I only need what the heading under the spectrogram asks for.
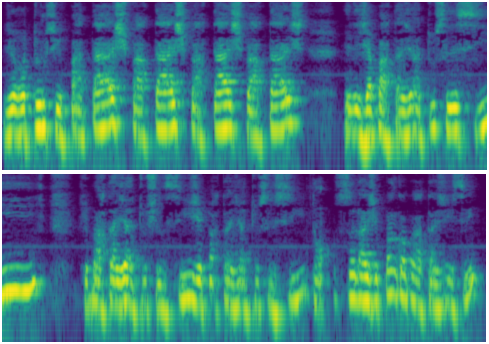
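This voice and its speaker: Slow, hoarse woman live streaming. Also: on the low side, mellow, echoey room. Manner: repetitive, coaxing, drawn-out words. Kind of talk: casual live stream chat.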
